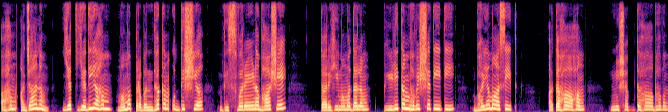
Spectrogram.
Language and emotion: Sanskrit, fearful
